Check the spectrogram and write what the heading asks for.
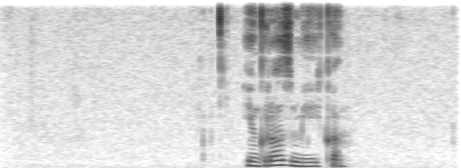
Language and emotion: Russian, neutral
